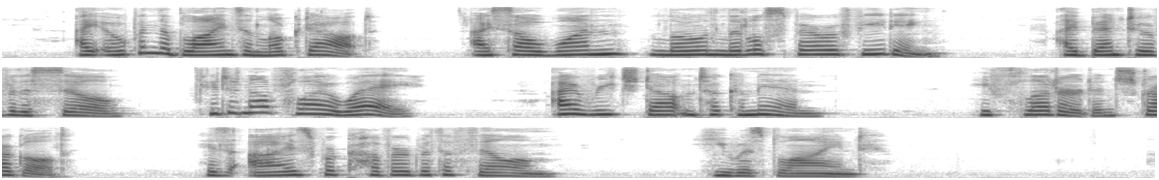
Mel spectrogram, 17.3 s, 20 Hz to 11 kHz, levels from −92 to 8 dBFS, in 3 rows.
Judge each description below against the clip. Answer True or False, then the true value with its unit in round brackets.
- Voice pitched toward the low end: False (220 Hz)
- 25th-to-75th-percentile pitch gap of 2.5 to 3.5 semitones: True (3.2 semitones)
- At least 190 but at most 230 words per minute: False (155 wpm)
